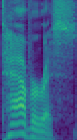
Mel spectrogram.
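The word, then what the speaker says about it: Tavares: proper it's in uh Tavaris or as the locals call tavus I'm sorry to say that but the locals pronounced it tavus as far as I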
